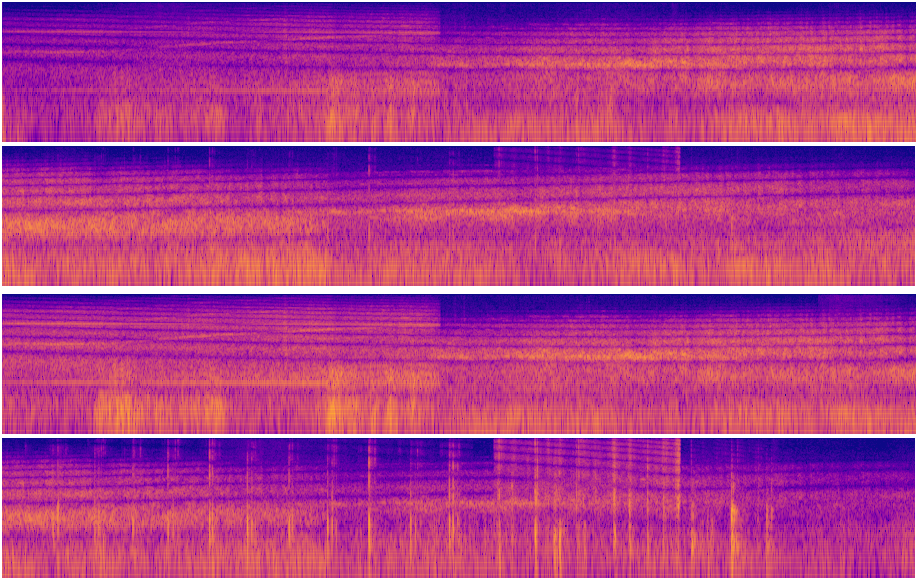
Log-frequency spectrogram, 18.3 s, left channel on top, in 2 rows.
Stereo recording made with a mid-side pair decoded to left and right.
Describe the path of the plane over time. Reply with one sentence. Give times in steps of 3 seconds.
In this clip you hear the plane on the right from 0 s, in the centre from 6 s and on the left from 9 s.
